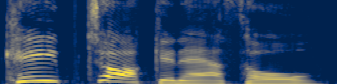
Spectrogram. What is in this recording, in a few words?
cuss, female, profanity; kingpin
